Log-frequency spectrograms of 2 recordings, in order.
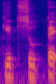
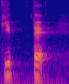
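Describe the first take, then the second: First: A separate tsu syllable is pronounced in the middle. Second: The t is held long as a doubled consonant. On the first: The speaker calls it wrong. "bukan kitsute" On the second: The speaker calls it right. "tapi dibacanya kite. Jadi dibacanya itu double"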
